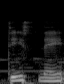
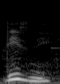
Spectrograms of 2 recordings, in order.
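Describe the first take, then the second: First: It is said with a French pronunciation. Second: It is said with an English pronunciation. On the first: The speaker calls it wrong. "en tant que francophone, on a pris l'habitude de prononcer Disney" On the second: The speaker calls it right. "Il faut plutôt prononcer Disney"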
